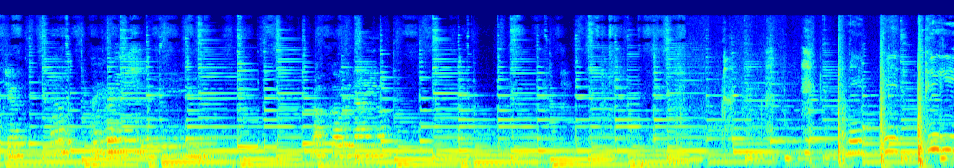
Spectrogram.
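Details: Plucked string music, ukulele or guitar, plays over a steady bass line, with faint speech and no animal sound heard.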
